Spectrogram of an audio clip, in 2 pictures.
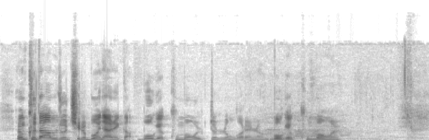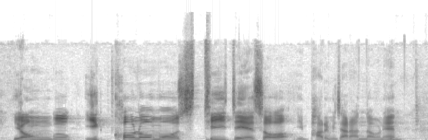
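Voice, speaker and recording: A man speaks in a bright, sharp, animated tone at a moderate pace. His pitch swings very widely. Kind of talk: lecture.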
